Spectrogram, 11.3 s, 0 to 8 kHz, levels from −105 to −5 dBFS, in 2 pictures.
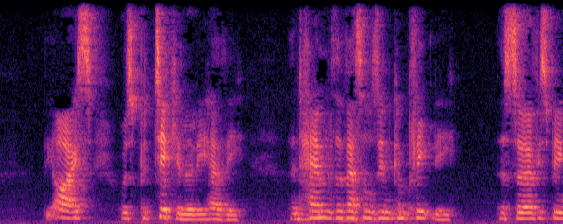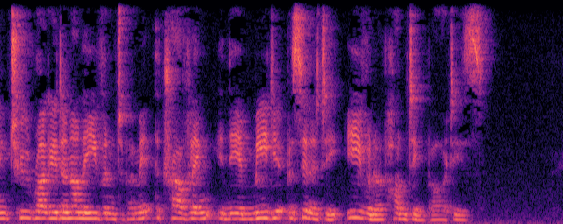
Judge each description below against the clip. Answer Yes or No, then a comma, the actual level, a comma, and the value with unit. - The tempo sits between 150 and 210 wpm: Yes, average, 160 wpm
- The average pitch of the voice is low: No, high, 210 Hz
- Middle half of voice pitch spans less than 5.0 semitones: Yes, average, 3.2 semitones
